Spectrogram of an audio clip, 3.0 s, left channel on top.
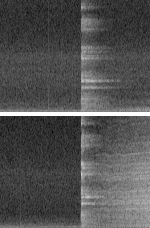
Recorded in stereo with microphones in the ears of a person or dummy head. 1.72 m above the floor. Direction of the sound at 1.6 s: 25° right (ahead or behind).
